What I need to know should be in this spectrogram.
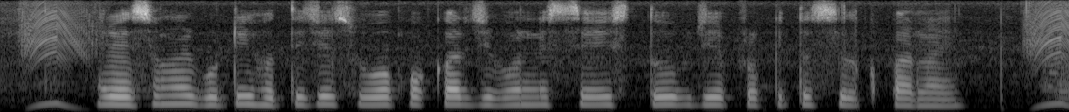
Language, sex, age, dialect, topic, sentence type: Bengali, male, 25-30, Western, agriculture, statement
